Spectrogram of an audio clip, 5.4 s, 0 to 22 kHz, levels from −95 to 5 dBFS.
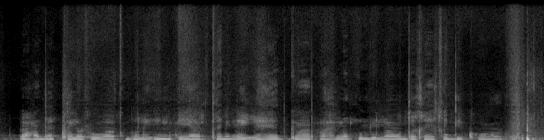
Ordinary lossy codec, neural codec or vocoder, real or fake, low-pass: none; codec, 44.1 kHz, 3.4 kbps, Pupu-Codec; fake; none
